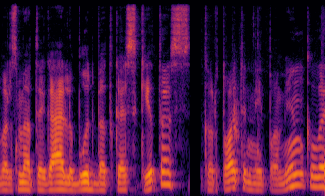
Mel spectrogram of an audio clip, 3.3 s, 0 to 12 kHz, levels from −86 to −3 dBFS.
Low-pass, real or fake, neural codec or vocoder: 10.8 kHz; real; none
